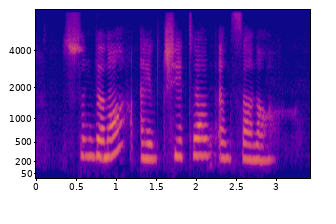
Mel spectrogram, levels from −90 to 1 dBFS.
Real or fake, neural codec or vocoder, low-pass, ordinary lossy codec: fake; codec, 16 kHz, 1 kbps, FreqCodec, smaller model; none; none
